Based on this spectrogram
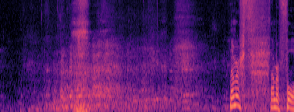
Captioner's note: audience laughing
